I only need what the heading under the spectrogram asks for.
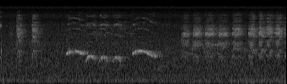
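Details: Chinese hwamei, male and female singing to attract other hwamei into song, over a soft waterfall: a few slurred whistles and short falling notes, then a run of harsh, rapid buzzy chattering.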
